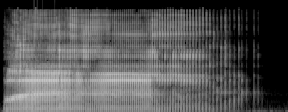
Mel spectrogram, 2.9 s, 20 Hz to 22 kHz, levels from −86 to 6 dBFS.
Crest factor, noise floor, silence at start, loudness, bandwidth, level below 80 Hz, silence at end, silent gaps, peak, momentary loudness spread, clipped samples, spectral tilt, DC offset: 18 dB; -48 dBFS; 0.05 s; -16 LUFS; 17 kHz; -44 dBFS; 0.85 s; none; 0 dBFS; 12 LU; under 0.1%; -1.5 dB/octave; under 0.1%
